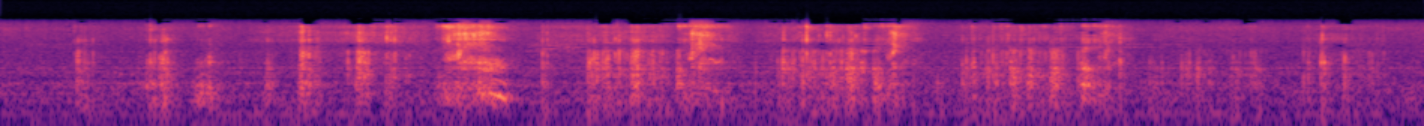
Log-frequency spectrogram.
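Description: A pet gives a run of short, harsh, hacking bursts in quick succession, a coughing fit.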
